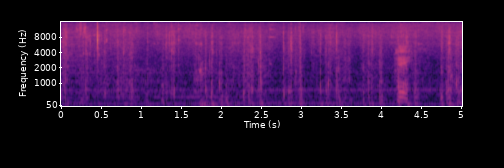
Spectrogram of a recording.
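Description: Horse hooves clip-clop in The Last of Us 2, a steady close trot over a low hum, with a brief snort or whinny near the end.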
